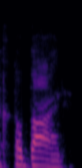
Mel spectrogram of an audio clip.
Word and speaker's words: Chabad: Chabad. It uh Chabad. Yeah, but it's not the C H.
